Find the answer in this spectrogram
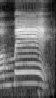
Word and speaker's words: เมฆ: ตัว อย่าง คำ 1 คำ คือ คำ ว่า เมฆ เม อ่าน ว่า เมฆ คำ ว่า เมฆ สะกด ด้วย ค ระฆัง ซึ่ง อ่าน ออก เสียง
